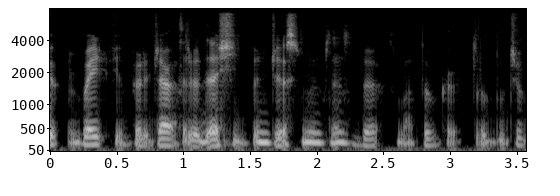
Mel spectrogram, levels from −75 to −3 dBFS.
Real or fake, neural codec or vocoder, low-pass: fake; autoencoder, 22.05 kHz, a latent of 192 numbers a frame, VITS, trained on many speakers; 7.2 kHz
